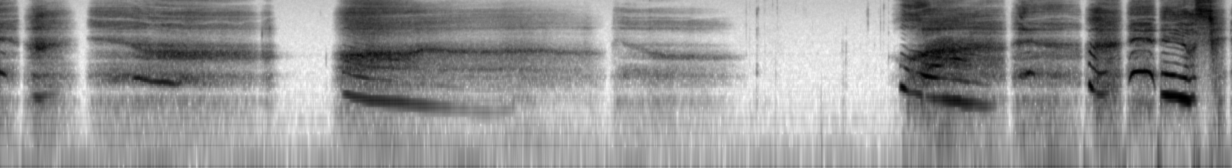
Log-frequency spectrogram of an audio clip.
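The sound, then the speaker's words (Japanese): Someone takes deep, calming breaths when flustered: several long, audible breaths with voiced, sighing tones, separated by quiet pauses, the last stretch louder and busier with breathy vocal sounds. “困った時の深呼吸。”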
